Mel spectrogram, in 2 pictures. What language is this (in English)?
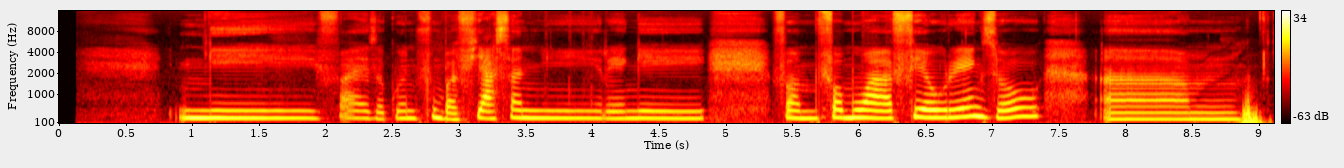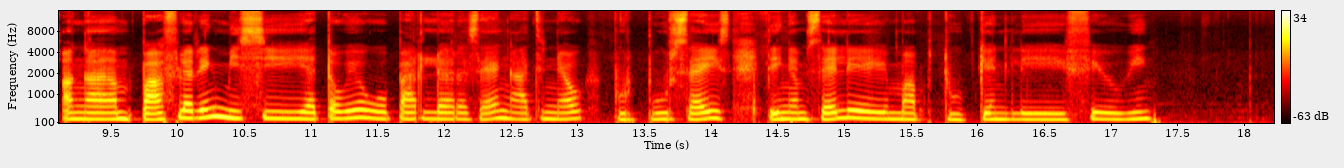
Sakalava Malagasy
